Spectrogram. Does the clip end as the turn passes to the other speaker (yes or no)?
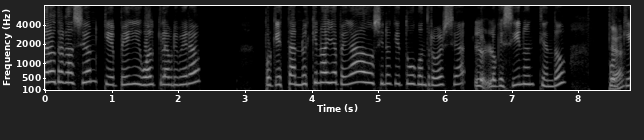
no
